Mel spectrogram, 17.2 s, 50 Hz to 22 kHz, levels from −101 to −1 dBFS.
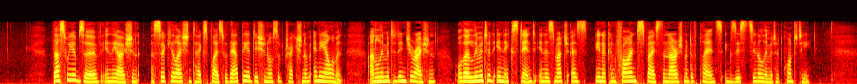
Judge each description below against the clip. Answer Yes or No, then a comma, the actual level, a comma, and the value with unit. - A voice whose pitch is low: No, medium, 185 Hz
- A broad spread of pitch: No, narrow, 2.4 semitones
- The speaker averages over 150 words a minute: No, average, 140 wpm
